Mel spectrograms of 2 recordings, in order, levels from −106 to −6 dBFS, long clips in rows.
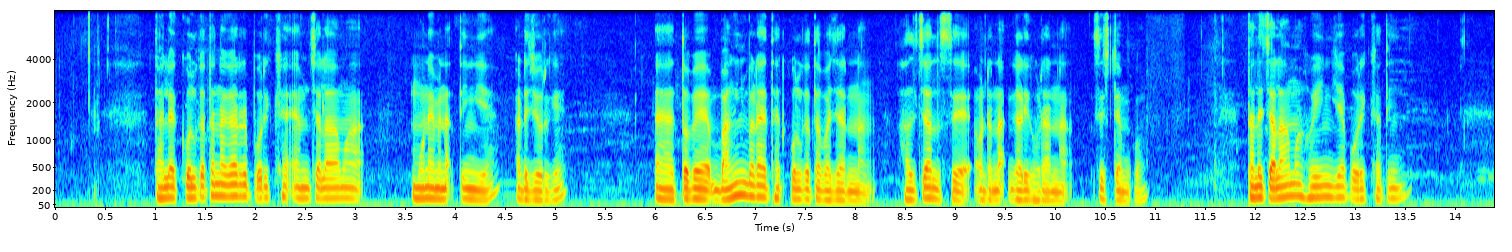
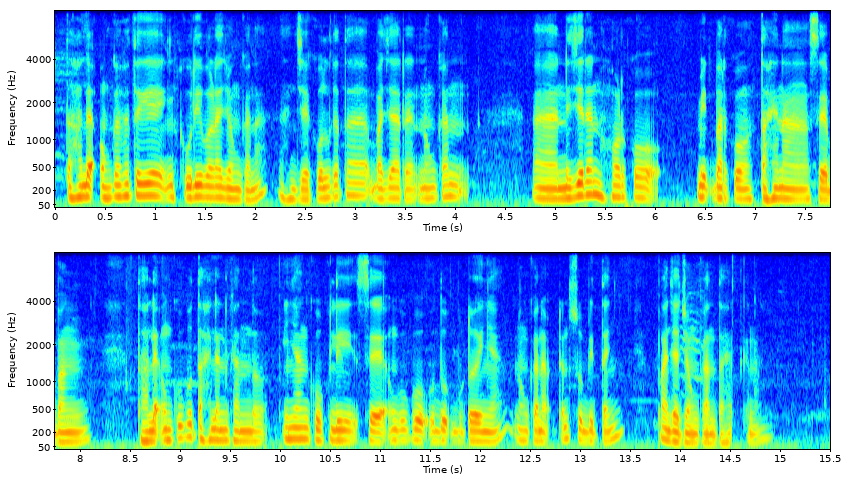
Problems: background conversations at intervals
